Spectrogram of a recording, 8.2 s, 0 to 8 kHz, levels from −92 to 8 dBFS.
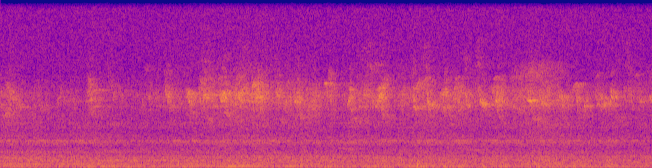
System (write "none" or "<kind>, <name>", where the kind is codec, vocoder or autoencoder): none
